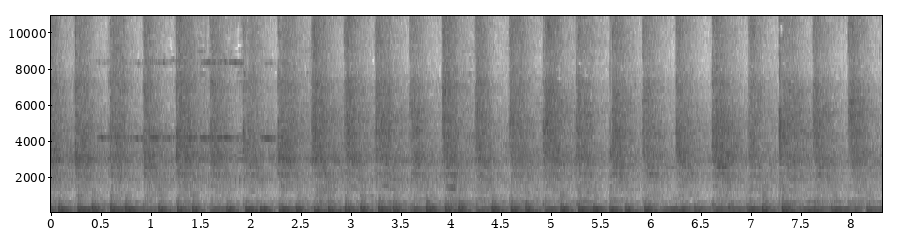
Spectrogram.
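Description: Dragon dance percussion: a drum beaten fast with cymbals clashing in an even, driving rhythm, several crashes a second.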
